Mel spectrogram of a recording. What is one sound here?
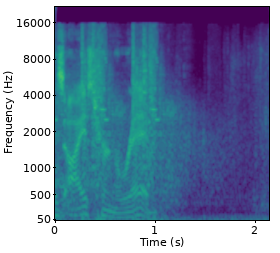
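Gunshots ring out in a quick burst.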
